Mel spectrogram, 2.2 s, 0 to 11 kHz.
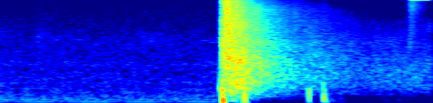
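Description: A single .380 pistol shot about a second in: one sharp crack with a short tail that dies away over about half a second.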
